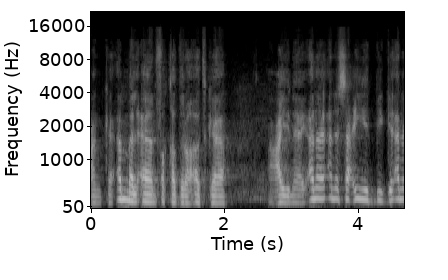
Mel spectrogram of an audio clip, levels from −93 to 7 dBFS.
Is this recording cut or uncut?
uncut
